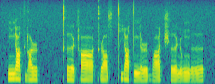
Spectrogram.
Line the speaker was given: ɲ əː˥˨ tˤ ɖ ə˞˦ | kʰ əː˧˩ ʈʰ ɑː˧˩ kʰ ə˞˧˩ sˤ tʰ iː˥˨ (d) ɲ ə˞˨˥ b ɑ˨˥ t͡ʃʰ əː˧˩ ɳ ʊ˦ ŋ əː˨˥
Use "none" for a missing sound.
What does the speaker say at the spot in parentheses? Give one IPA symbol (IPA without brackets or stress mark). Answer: tˤ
